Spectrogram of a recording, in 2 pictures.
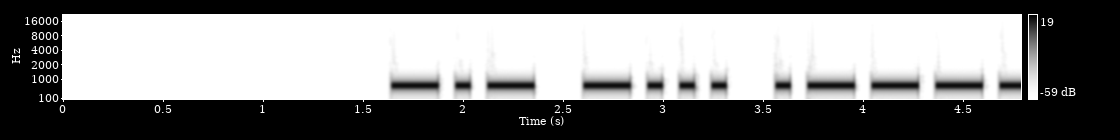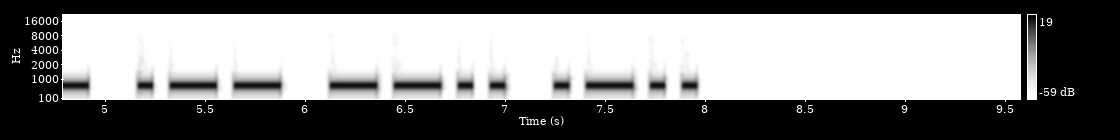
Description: Morse code, heard as a keyed tone, about 15 wpm, 700 Hz. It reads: KB1WZL
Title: USA Call Signs - 6 Characters - Repeated 2x - 15wpm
